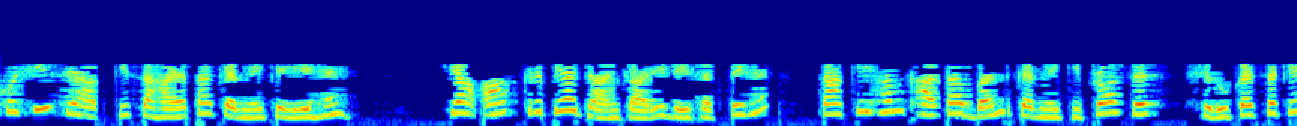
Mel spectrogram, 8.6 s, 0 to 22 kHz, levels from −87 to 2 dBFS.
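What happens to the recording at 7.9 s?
At 7.9 s the speech has the same damage heard across the whole clip: nothing above about 3 kHz, with a watery, swirling texture and smeared onsets. This is likely heavy MP3 compression at a very low bitrate. Starved of bits, the encoder drops the treble and switches weak frequency components on and off between frames.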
